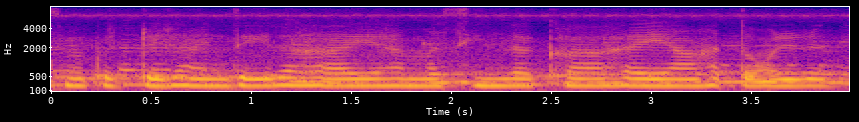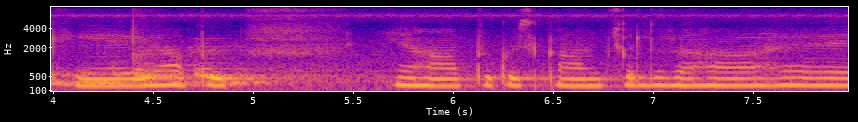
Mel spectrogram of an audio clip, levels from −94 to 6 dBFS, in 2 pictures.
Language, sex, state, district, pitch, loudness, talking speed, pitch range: Hindi, female, Rajasthan, Nagaur, 210 Hz, -16 LUFS, 165 wpm, 205-220 Hz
